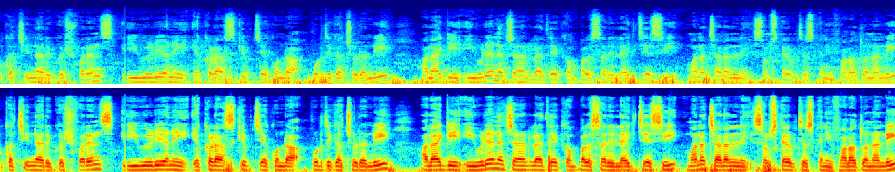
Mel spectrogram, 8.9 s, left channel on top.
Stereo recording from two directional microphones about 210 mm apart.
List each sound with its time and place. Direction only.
0.1 s speech: 35° right (ahead or behind)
